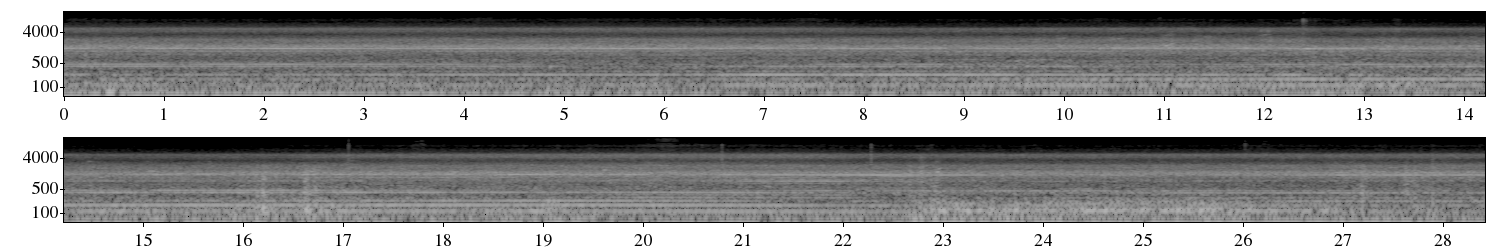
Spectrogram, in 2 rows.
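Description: Seibu 10000-series limited express train running at speed, heard from inside the passenger cabin. A steady rumble of wheels and running gear carries a steady hum, with a couple of small knocks about halfway through and a deeper hum swelling near the end.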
